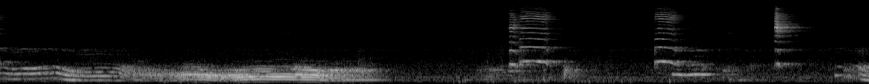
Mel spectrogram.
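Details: Pet Rottweiler, a male, making weird noises at his owner's feet indoors: a wavering, moaning whine for about four seconds, then a few short, sharp squeaky yelps.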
